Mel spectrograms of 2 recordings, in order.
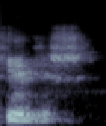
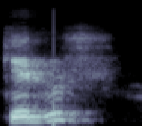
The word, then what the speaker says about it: gelir: Uzaktan davulun sesi hoş gelir. Gelür, eski telaffuza göre yazılmış. Ama biz onu okurken gelür diye de okuyabiliriz. Ama günümüz Türkçesiyle telaffuz edeceksek gelir diye okuyoruz arkadaşlar.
